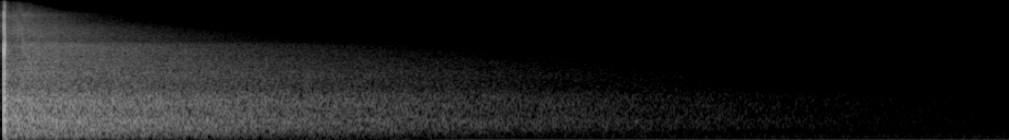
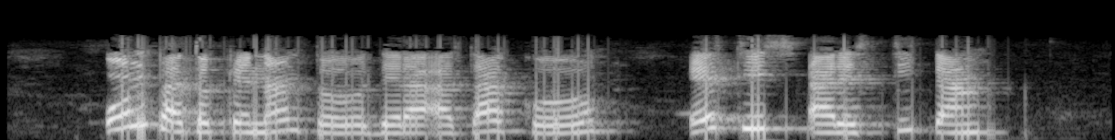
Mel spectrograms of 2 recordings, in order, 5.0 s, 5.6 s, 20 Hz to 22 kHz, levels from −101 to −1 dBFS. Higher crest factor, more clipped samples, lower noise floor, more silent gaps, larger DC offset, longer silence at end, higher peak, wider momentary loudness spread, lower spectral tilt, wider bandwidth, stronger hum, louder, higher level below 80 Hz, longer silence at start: first, 44 dB vs 16 dB; neither; first, under -90 dBFS vs -62 dBFS; neither; neither; first, 3.25 s vs 0.55 s; about the same, -2 dBFS vs -2 dBFS; first, 21 LU vs 7 LU; second, 0 dB/octave vs -4.5 dB/octave; first, 17 kHz vs 8 kHz; neither; second, -40 LUFS vs -17 LUFS; second, -84 dBFS vs -48 dBFS; second, 0 s vs 0.55 s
